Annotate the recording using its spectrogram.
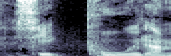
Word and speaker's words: Sippora: Og da fant vi at Sipora finnes som navn. – Sipora. – S-I-P-P-O-R-A, og det uttales Sipora med trykk på por.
